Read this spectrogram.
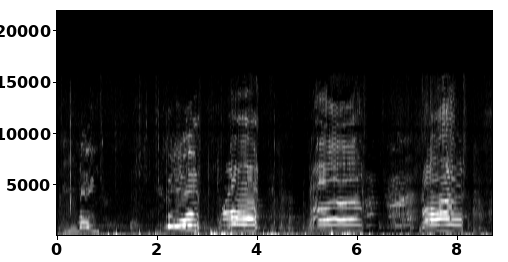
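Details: Stray cat, scared yet asking for more food, meowing outdoors: five drawn-out meows, the first short and low, the rest longer and brighter with a slight rise and fall, spaced about one to two seconds apart over low background rumble.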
